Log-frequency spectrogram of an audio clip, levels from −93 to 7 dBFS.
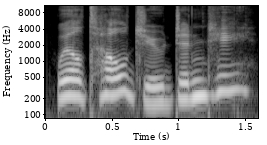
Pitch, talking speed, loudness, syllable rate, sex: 225 Hz, 190 wpm, -17 LUFS, 3.6 syllables/s, female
